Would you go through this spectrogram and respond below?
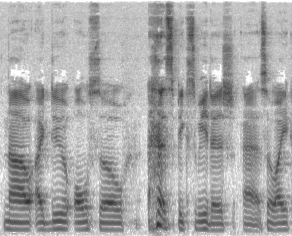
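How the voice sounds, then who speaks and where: Slow, hesitant man. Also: on the low side, little pitch movement. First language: Polish. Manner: hesitant, many fillers and restarts. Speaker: book collector vlogger. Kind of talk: casual show-and-tell.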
